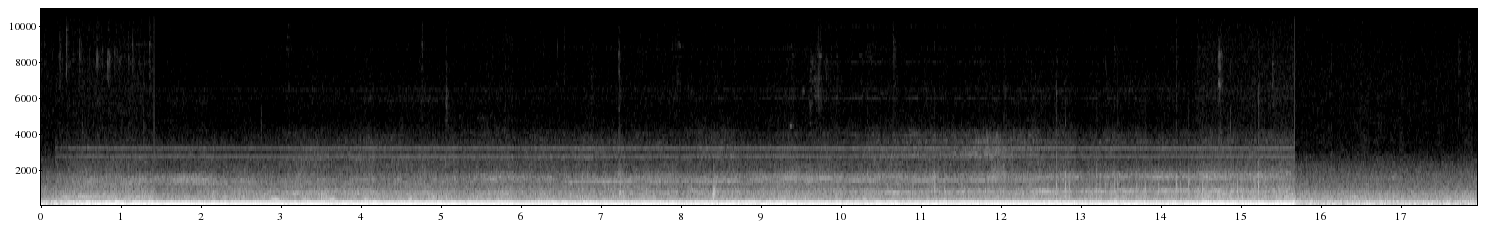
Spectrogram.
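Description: Steady running noise of a Shinkansen bullet train heard from inside the passenger car, a loud drone with a low hum. About three-quarters of the way through the hum cuts off suddenly, leaving a quieter rumble.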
